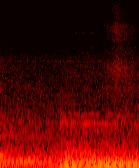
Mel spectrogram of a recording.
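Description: A low, steady rumble that grows louder about a second in and then holds steady.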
